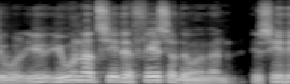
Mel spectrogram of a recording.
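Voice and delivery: usual speaking voice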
